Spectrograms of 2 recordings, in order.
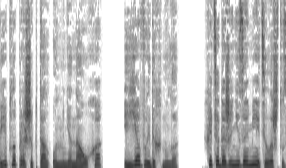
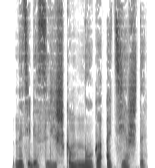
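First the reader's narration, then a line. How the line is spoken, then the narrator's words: Murmured against lips. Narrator (Russian): пробормотал он мне в губы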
